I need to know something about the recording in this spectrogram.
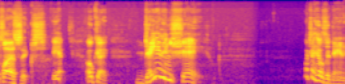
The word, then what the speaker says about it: Shay: Dan and It's not Shay. country music. What does Shay rhyme with? Play. Clay. Put a G and take the C off.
